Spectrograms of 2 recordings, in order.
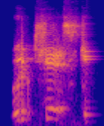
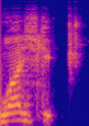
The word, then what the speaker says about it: Wojcicki: Susan pronounced Susan Wojcicki.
